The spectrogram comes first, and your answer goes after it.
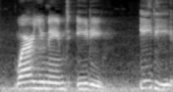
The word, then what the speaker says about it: EDI: are you named edie edie is the phonetic pronunciation well remind me to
